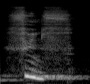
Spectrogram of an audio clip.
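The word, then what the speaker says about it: fünf: Le nombre 5 se dit funf avec un u avec un tronce u et non plus ou funf utrema f le nombre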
